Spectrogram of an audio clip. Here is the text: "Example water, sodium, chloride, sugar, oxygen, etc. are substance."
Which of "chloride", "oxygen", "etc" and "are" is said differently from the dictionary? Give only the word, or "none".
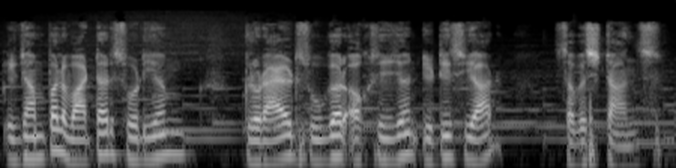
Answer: etc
